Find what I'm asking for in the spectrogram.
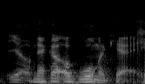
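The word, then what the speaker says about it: Nneka Ogwumike: Neka Ogwumike.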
